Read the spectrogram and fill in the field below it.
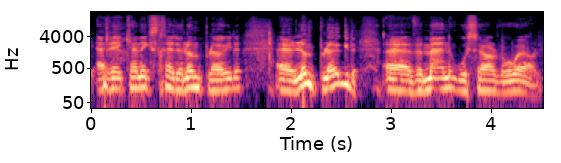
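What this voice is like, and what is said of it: Heavily accented English pronunciation. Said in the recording (French): “t'es le seul mec qui a un accent encore pire que le mien”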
